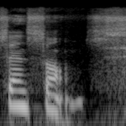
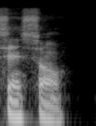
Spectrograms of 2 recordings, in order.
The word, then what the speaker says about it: Saint-Saëns: Het is van de Franse componist Camille Saint-Saëns. Zeg ik dat goed? – Nee, je spreekt het uit als Saint-Saëns. – Saint-Saëns.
